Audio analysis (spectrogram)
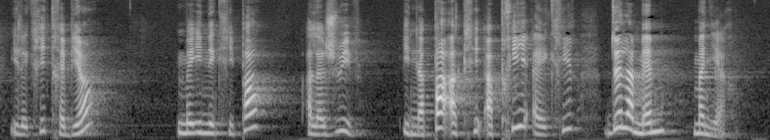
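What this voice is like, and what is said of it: Non-native accent in French. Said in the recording (French): “quelqu'un qui parle une deuxième langue peut avoir un accent, comme moi”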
